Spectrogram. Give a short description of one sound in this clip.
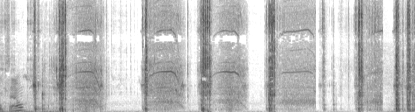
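A cordless impact wrench whirs and hammers in short bursts.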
